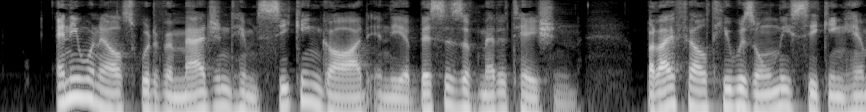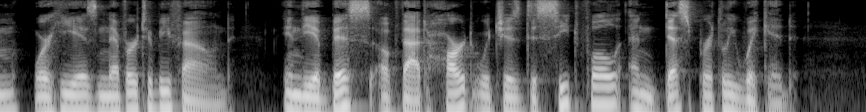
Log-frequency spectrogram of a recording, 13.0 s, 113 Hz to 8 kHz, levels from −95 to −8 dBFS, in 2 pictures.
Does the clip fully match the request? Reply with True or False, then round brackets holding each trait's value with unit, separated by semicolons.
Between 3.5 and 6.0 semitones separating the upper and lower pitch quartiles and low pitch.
True (4.3 semitones; 110 Hz)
